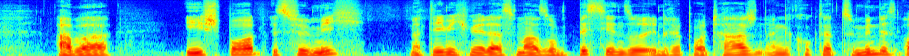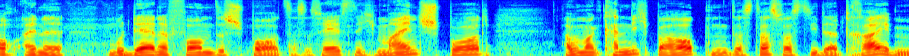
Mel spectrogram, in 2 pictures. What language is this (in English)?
German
